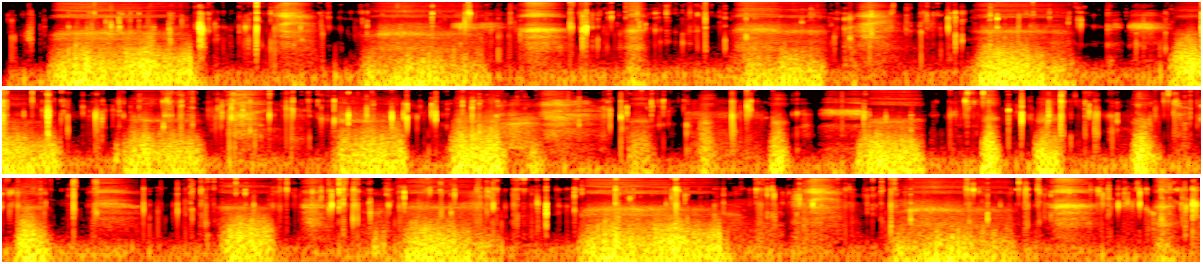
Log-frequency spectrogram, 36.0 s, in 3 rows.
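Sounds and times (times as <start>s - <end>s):
ear licking: 0.0s - 35.9s.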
